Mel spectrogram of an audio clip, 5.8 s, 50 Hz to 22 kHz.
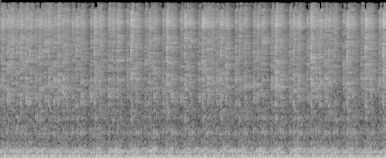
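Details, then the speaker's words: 1997 Harley-Davidson Fat Boy after carb cleaning, loose carb cables fixed, new plugs and battery; cold start on choke at 70°F humid, no air cleaner fitted: deep even V-twin idle, steady loping beat, no misses or knocks; healthy idle. "all right I'd say that she's doing pretty good for not even having an air cleaner on there yet"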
